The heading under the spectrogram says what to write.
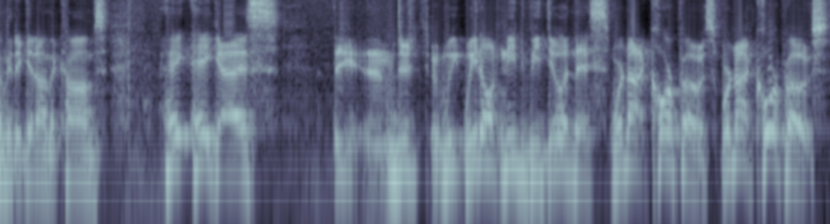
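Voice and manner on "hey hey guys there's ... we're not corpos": voice sounding as if heard over radio. In a role-play scene, a character shouts to the guys on the comms. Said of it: "shouting on the private line".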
